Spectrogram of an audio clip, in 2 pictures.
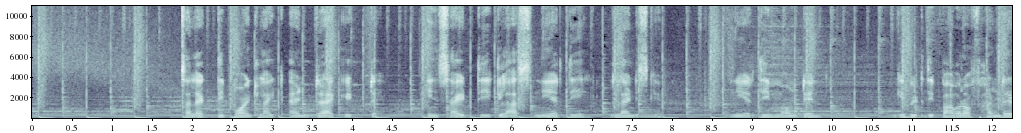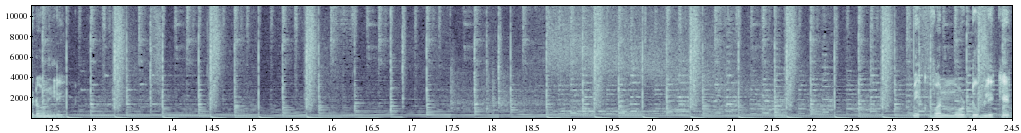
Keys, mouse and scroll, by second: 0.8 click, 3.9 click, 5.0 g, 6.6-7.0 drag, 8.9-9.5 drag, 9.7-10.1 drag, 10.3-10.8 drag, 13.0-13.6 drag, 15.1-16.4 drag, 15.9 KP_0, 17.7-19.1 drag, 22.0-22.6 middle drag, 22.8-23.1 middle drag, 23.9 shift+d.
